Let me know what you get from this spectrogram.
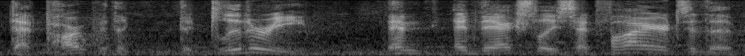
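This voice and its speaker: An actor playing a courteous, good-humored leader of a fantasy order in a video game, gently teasing and sincere. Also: male voice, fairly high pitch, big pitch swings, brisk, background noise. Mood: flustered, delighted. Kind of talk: video game cutscene acting.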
